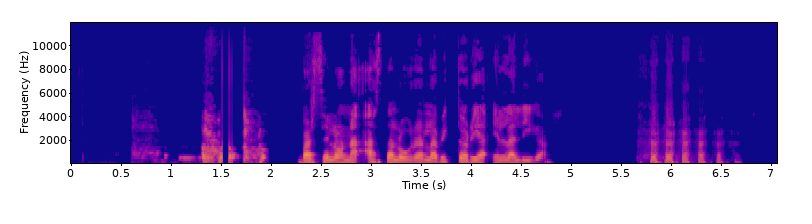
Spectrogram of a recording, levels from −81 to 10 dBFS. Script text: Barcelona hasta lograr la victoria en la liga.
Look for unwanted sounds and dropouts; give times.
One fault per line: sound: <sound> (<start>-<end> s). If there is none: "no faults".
sound: cough (0.6-2.0 s)
sound: laugh (5.7-6.7 s)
